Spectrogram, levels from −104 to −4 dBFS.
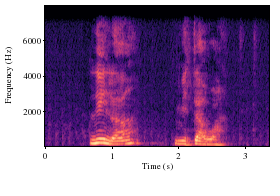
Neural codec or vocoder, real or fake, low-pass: codec, 16 kHz, 4 kbps, FunCodec, trained on Chinese and English, 50 frames a second; fake; 7.2 kHz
